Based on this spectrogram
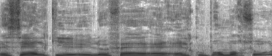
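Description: A man talks at a very slow pace with a high pitch. His intonation is lively. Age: 70s. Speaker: retired laborer. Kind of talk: casual chat.

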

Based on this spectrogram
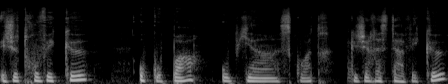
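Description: Captured very cleanly in a silent background with a dry, close sound and no echo, a woman speaks at a very slow pace in a somewhat breathy voice with a dark, mellow tone. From abroad. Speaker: migrant mother, former squatter. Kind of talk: testimony. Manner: halting.

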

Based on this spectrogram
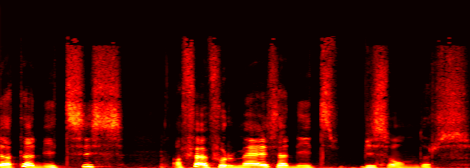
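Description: In a very clean recording with a silent background, a woman talks at a very slow pace with ordinary pitch variation. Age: 80s+. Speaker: retired nurse. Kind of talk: testimony.

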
